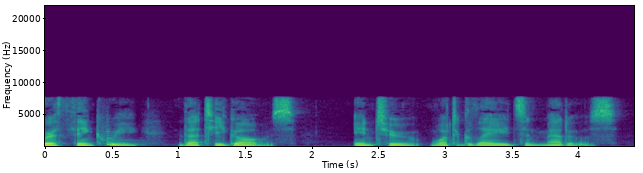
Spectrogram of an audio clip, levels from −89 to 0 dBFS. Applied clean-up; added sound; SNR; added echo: neural mask model RNNoise.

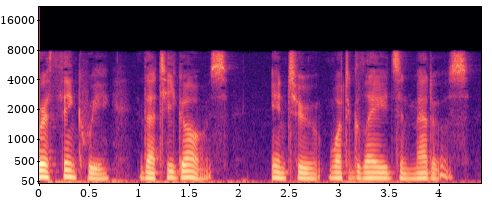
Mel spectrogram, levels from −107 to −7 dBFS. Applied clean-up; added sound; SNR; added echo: none; none; none; none.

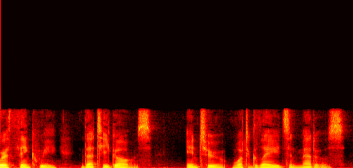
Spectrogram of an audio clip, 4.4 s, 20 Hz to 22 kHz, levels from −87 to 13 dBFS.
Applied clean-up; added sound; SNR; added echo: neural separator model SepFormer DNS4.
